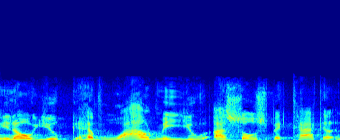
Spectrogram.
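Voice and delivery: slow, high-pitched mock admiration; mock gushing. Preacher acting out what God is not saying, mock gushing. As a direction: gush slowly and high, as if wowed. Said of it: "he's not saying".

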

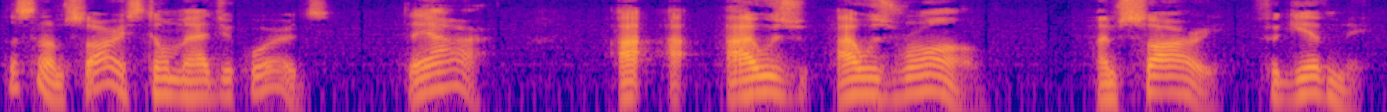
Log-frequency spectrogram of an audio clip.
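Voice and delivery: softly re-enacted humble apology; gentle mock apology. Husband showing how he apologised to his wife, soft apology. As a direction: drop the volume and own up, haltingly.

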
